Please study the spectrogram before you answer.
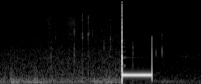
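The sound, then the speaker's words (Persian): Telephone busy tone after a call disconnects: faint line hiss, then a sharp click and a single short, loud, steady beep, after which the line falls silent. “خب تماس اینا قطع شد”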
